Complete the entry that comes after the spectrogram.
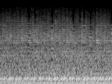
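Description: An Oliver 66 tractor engine idles smoothly and steadily, a loud, even low rumble with a faint ticking beat running throughout, close by and with no voices over it.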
